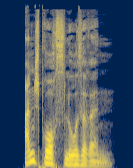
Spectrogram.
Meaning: inflection of anspruchslos: 1. strong genitive masculine/neuter singular comparative degree 2. weak/mixed genitive/dative all-gender singular comparative degree
- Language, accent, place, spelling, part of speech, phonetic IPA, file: German, Germany, Berlin, anspruchsloseren, adjective, [ˈanʃpʁʊxsˌloːzəʁən], De-anspruchsloseren.ogg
